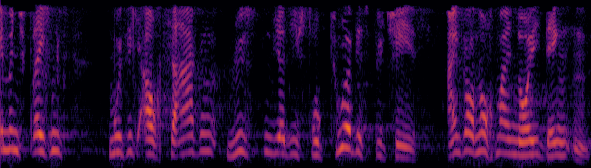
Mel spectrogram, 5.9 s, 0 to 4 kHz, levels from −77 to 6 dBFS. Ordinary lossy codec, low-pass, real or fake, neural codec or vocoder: MP3, 24 kbps; 3.6 kHz; fake; codec, 44.1 kHz, 7.8 kbps, DAC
